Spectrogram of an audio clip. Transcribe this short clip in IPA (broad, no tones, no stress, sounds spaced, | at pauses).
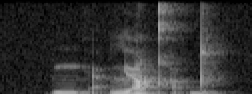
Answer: mʲ a̰ lʲ ɔ qʰ ṵ d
